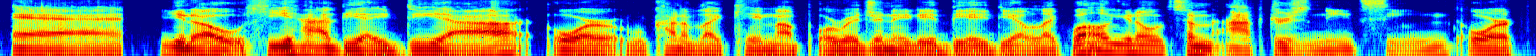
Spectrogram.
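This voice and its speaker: A deep-voiced man talks through his story in loose, rambling sentences full of "um" and "you know." The sound is close and dry, with no room around it. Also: moderate pace, hardly any pauses, a bit bright, dry recording. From Israel. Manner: rambling, many fillers and restarts. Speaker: podcast guest, filmmaker. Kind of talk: casual interview chat.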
